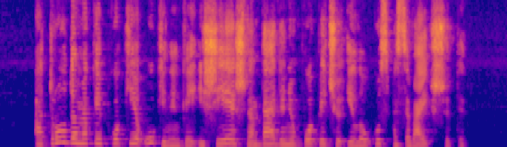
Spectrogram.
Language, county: Lithuanian, Šiauliai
